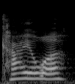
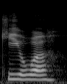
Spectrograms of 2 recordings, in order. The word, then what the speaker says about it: Kiowa: And it is Kiowa, not Kiowa.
